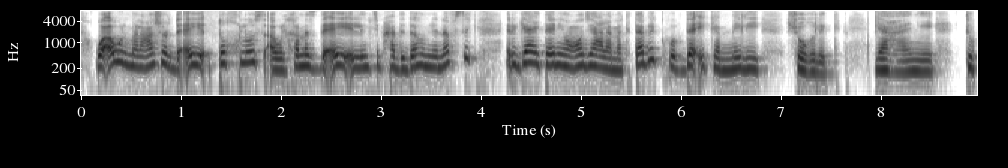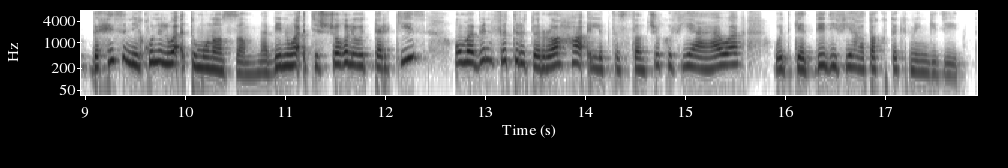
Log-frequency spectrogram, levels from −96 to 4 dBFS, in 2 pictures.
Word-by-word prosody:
وأول 295 -4 +6
ما 230 - -1
ال10 235 +5 -1
دقايق 225 +4 +1
تخلص 285 +2 -1
أو 185 0 +1
ال5 225 +6 0
دقايق 215 +4 +2
اللي 205 0 +1
أنتِ 215 +3 -5
محدداهم 215 +2 -1
لنفسِك 270 - -3 0.4
ارجعي 270 +3 +3
تاني 245 -1 +2
اقعدي 230 +3 +1
على 210 -4 0
مكتبِك 250 - -1
وابدئي 215 +1 +2
كمّلي 195 -2 -1 0.3
شغلِك. 155 -5 -2 0.4
يعني 165 -1 -1 0.3
ت - - 0
بحيث 215 - 0
إن 295 - +3
يكون 255 +5 +3
الوقت 275 -3 +4
منظّم 175 -8 +1
ما 150 +2 -6
بين 220 +9 +2
وقت 240 -1 +2
الشغل 255 +5 +2
والتركيز 235 - 0 0.3
وما 290 +1 +6
بين 330 +4 -1
فترة 320 -3 -2
الراحة 250 +6 +3
اللي 195 - -2
بتستنشقي 190 +4 -6
فيها 215 -2 -1
هوا 250 +2 +4 0.4
وتجددي 195 +4 0
فيها 220 -2 -3
طاقتِك 190 -1 -6
من 160 -2 -5
جديد. 135 -3 -12
220 Hz, 150 wpm, -22 LUFS, 190-255 Hz, 0.4 s, وأول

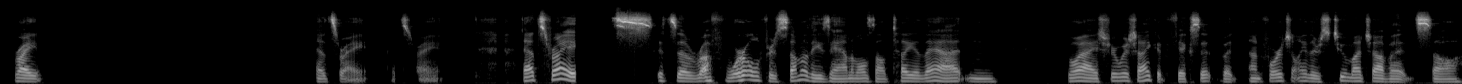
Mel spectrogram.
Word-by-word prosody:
Right. 140 -3 -7 2.7
That's - - -1
right, - - -18 0.2
that's - - -9
right. - - -22 0.8
That's 185 +4 +1
right, 225 -6 -4 0.4
s - - +10
it's 165 -1 +3
a 145 -2 -8
rough 155 +3 -9
world 185 +3 -8
for 145 - -13
some 165 - +1
of 210 - -11
these 140 -3 -8
animals, 140 +1 -11
I'll 130 -2 -13
tell 150 +4 -11
you 140 -1 -11
that, 150 -2 -9
and 135 -2 -17 0.7
boy, 150 +2 -10
I 145 -4 -7
sure 165 +4 -11
wish 170 -2 -9
I 180 +5 -8
could - - -19
fix 130 +3 -1
it, 150 - -14
but - - -16
unfortunately 155 +4 -11
there's 135 -3 -7
too 180 - -7
much 155 -1 -10
of 140 -3 -8
it, 125 -2 -14
so 125 -1 +6
150 Hz, 155 wpm, -21 LUFS, 135-165 Hz, 2.7 s, s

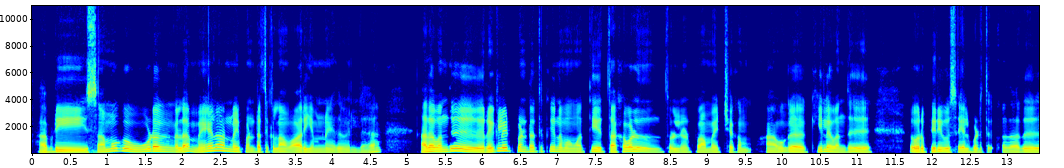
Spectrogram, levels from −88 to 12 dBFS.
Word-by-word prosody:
அப்டி 120 +4 +2 0.5
சமூக 180 +9 0 0.2
ஊடகங்கள 155 -5 +3 0.2
மேலாண்மை 175 +1 +1
பண்ணறதுக்கெல்லாம் 120 -1 -2
வாரியம்ன்னு 110 0 0
எதுவும் 95 +1 -4
இல்ல. 85 0 -11 0.8
அத 125 - +7
வந்து 155 +6 +1 0.5
ரெகுலேட் 195 +8 +2
பண்றதுக்கு 150 -1 -4
நம்ம 135 -2 -2
மத்திய 140 +5 -1 0.2
தகவல் 145 +6 +3 0.4
தொழில்நுட்ப 110 -1 -3
அமைச்சகம். 105 -1 -6 0.3
அவங்க 130 +5 -2 0.3
கீழ 145 +1 -2
வந்து 115 +4 -2 0.8
ஒரு 120 -1 +4
பிரிவு 135 -1 +3
செயல்படுது. 110 -4 -2 0.2
அதாவது 115 +4 -1
125 Hz, 105 wpm, -23 LUFS, 110-150 Hz, 0.8 s, அத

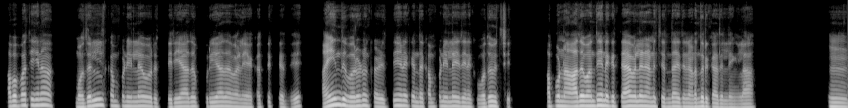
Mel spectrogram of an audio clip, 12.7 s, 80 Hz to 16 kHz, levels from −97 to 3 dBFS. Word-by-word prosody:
அப்பப் 165 +2 0
பார்த்தீங்கன்னா, 190 +1 +1 0.5
முதல் 155 +8 +2 0.2
கம்பெனில 155 -1 -2
ஒரு 140 -2 -3 0.2
தெரியாத, 145 +3 -1 0.2
புரியாத 150 +2 0
வேலையை 130 -2 -2
கத்துக்கிட்டது. 120 -1 -8 0.5
5 200 +1 +6
வருடம் 165 +2 +1
கழித்து, 130 +3 -3
எனக்கு 170 -2 -2
இந்த 145 - -1
கம்பெனில 150 +3 -1
இது 145 -1 -1
எனக்கு 125 -2 -7
உதவுச்சு. 155 -1 0 0.6
அப்போ 155 +2 -1
நான் 150 -1 +3
அதை 165 +2 +6
வந்து 165 +2 +3
எனக்குத் 155 -3 +1
தேவையில்லைன்னு 160 0 +4
நினைச்சு 145 -1 -1
இருந்தா, 145 +2 0
இது 135 -1 -1
நடந்து 135 +3 +2
இருக்காது 125 -3 -1
இல்லீங்களா? 115 +1 -3 1.3
ம். 135 -1 +1
150 Hz, 145 wpm, -23 LUFS, 135-160 Hz, 1.3 s, 5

